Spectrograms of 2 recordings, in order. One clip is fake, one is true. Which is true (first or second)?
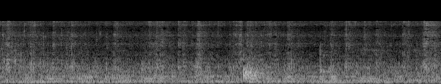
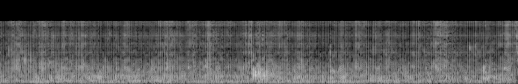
first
